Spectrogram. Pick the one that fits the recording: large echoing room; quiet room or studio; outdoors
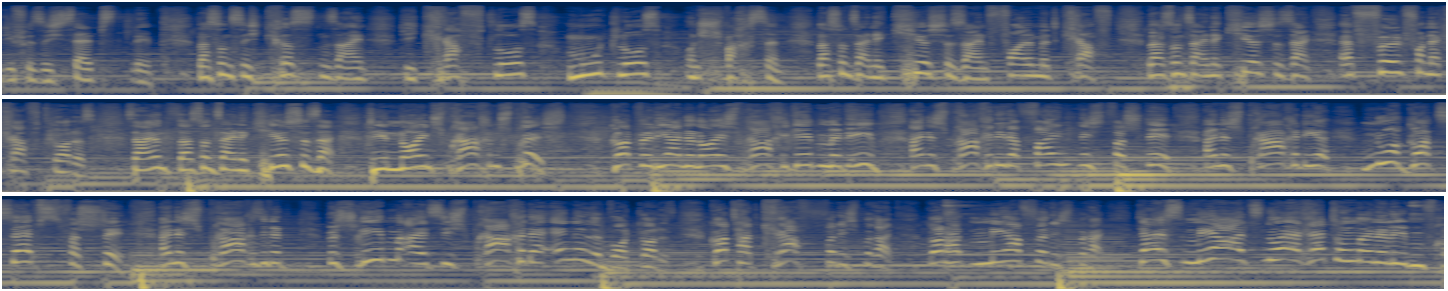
large echoing room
